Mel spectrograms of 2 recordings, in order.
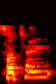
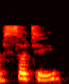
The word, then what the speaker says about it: sati: Let's consider the condition either pronounced sati or suti.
